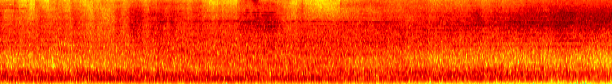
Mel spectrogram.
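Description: Excursion train's passenger cars rolling past on the rails, a loud steady rumble of wheels with a humming tone through it. The noise begins to ease near the end as the last car goes by.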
